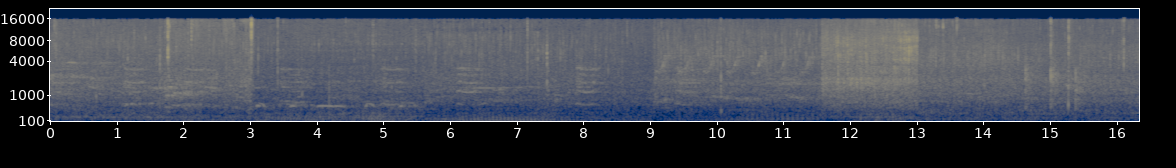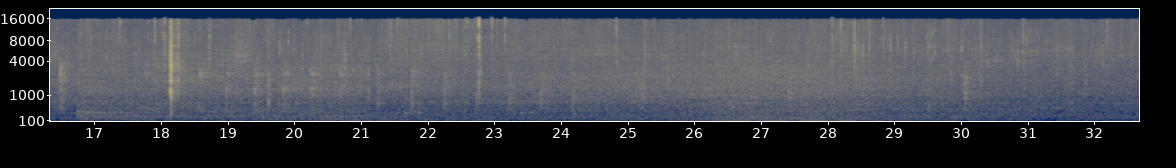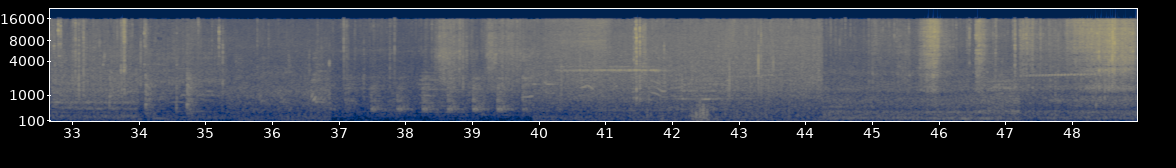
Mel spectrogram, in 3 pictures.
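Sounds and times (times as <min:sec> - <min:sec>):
chicken sizzling in pan: 0:00.0 - 0:37.4, 0:38.4 - 0:48.9
sharp clicks and pops: 0:17.9 - 0:24.4.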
